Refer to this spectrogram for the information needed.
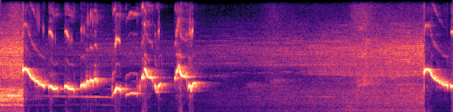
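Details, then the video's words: Orange-headed thrush with a long, sliding whistle dropping then rising, followed by quick chirpy notes and warbled slurs; a hissy lull follows before another falling whistle begins. "PANCINGAN ANIS MERAH PLONG NGOTOT BONGKAR ISIAN"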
